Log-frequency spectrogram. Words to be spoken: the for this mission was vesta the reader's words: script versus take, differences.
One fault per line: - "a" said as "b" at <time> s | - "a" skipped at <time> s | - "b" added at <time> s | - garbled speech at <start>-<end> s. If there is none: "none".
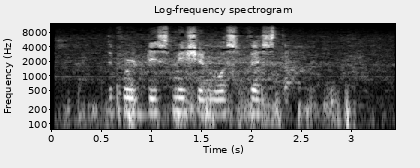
none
